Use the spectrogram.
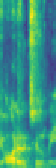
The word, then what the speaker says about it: Autotomy: Autotomy is how I've pronounced it, not to be confused with autonomy. Nomos, obviously, is right, Greek for law, and this is tomos for severance. So it means self-severance in Greek.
